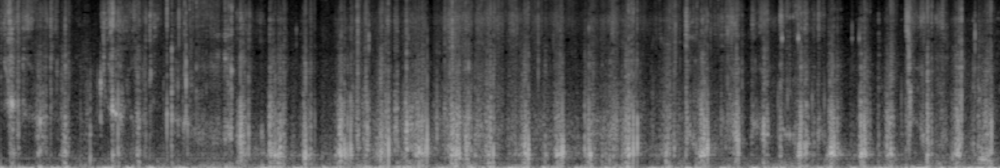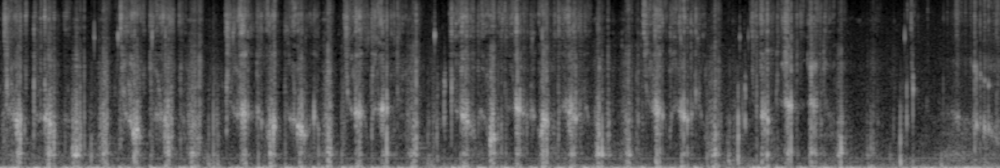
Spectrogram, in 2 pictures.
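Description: A person biting and chewing ice: a continuous run of loud, crackling crunches as the ice breaks between the teeth.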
